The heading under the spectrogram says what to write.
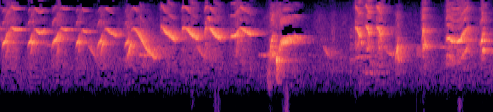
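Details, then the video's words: White-rumped shama song for provoking competition birds into singing: quick, varied whistles, sweeping slurs and chips in a busy run, a brief lull, then more sharp notes. "MURAI BATU BIKIN RAME | pancingan murai batu agar emosi bongkar isian"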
